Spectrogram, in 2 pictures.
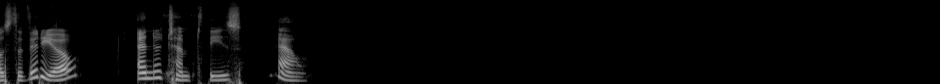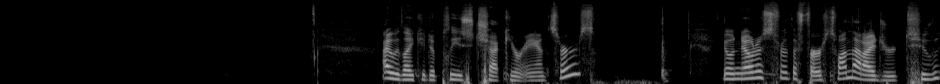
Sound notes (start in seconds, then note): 2.9 silence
